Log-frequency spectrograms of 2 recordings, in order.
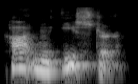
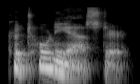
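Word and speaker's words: Cotoneaster: you might think it's cotton Easter and that's kind of a logical mispronunciation cotton Easter but actually it's pronounced konter and uh the koni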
